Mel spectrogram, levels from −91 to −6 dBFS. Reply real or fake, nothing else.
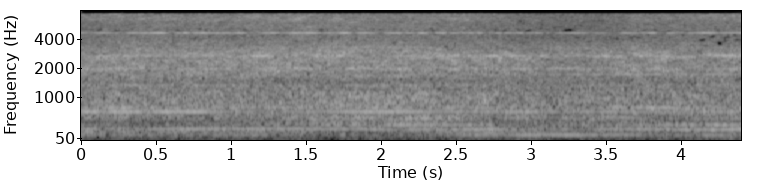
real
